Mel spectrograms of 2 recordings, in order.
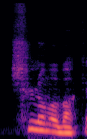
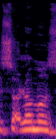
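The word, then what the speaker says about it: שלמה: 다윗이 살아있을 때 임금은 넘겨준 슐로모밖에 없잖아요. 슐로모. 이걸 솔로몬 하는 건 이건 서양 아이들 식이고, 구약에 있는 발음을 정확히 아는 자 없을지라도 모음보라든가 읽기를 표시한 애들의 그것을 참고한다면 슐로모가 맞습니다.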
